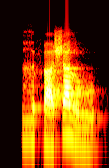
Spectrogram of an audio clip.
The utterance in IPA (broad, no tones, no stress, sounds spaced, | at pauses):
ɣ ɨ θ ɽ a ʃ a l u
